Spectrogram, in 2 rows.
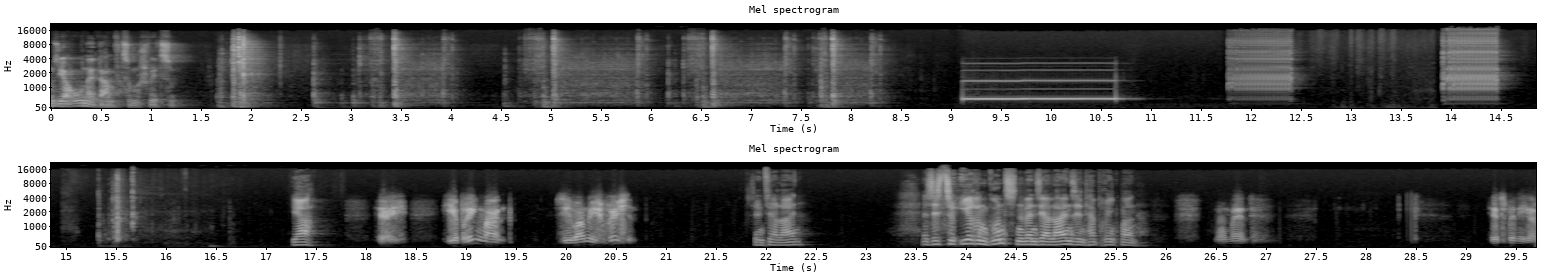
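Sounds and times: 
speech: 0:00.0 - 0:01.8, 0:17.3 - 0:17.5, 0:19.2 - 0:20.8, 0:21.9 - 0:22.5, 0:23.4 - 0:25.9, 0:29.2 - 0:29.7
telephone being dialed, mechanical clicking: 0:03.0 - 0:08.4, 0:11.8 - 0:12.4
steady bright harmonic telephone tone: 0:09.1 - 0:11.0, 0:11.8 - 0:12.6, 0:13.9 - 0:14.6.

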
